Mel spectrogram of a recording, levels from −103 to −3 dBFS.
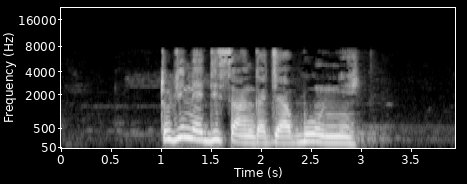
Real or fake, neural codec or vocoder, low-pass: real; none; 7.2 kHz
